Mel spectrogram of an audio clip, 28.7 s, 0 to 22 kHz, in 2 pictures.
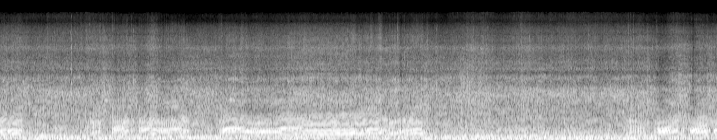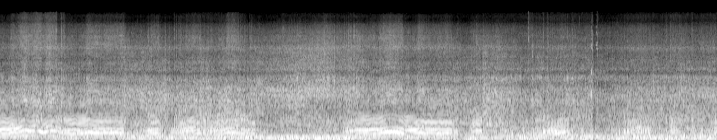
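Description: KTM EXC 300 TPI single-cylinder two-stroke enduro engine, heard on board while ridden hard off-road. Its pitch rises and falls over and over as the throttle is opened and closed, with a brief drop about 23 seconds in.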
